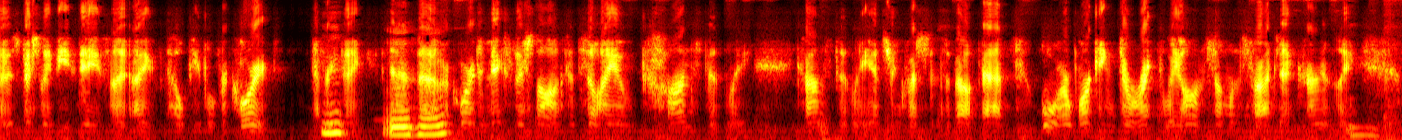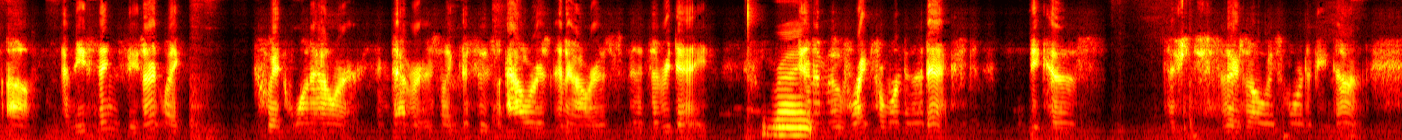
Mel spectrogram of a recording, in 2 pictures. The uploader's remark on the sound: phone interview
